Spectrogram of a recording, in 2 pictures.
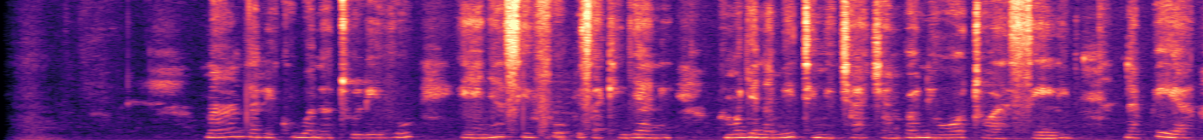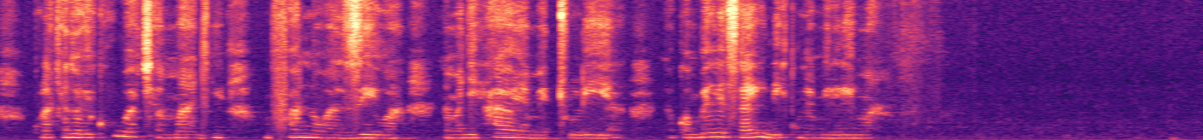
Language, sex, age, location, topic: Swahili, female, 25-35, Dar es Salaam, agriculture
